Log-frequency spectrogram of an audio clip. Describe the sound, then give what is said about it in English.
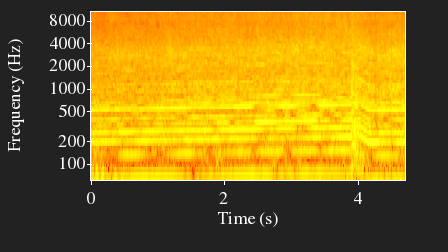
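A V8 race car engine on the banking of a NASCAR oval track gives a loud, steady droning roar with strong harmonic tones throughout and a brief pitch dip near the end. “Let you enjoy some of that sound that is coming out of the V8 of this machine.”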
